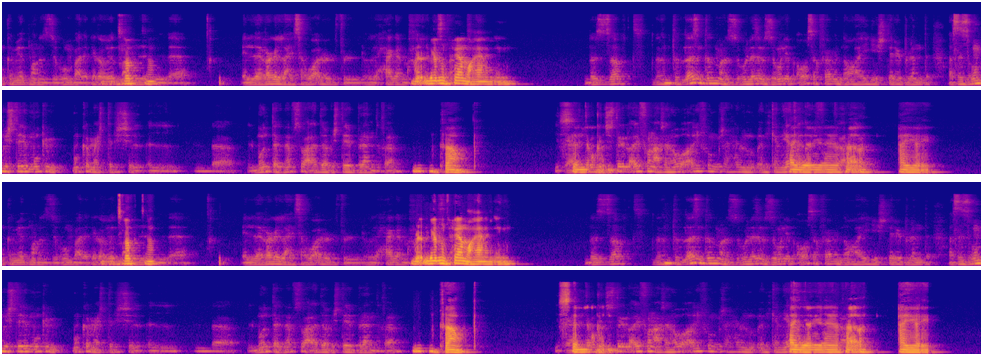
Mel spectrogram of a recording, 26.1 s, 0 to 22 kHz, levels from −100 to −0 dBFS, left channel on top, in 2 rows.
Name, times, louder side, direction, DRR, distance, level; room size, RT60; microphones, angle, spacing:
voice 1, 0.0-2.5 3.2-6.5 7.8-18.4 20.5-24.6, left 1 dB, 90° left, 1.6 m, -40 dB
voice 2, 1.4-2.0 5.5-6.8 8.8-8.9 18.5-19.3 20.5-21.3 23.6-24.6 25.0-25.4, right 4 dB, 80° right, 0.6 m, -24 dB
8.7 x 6.3 x 5.8 m
head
